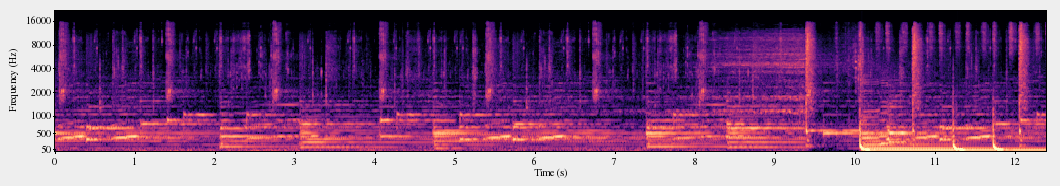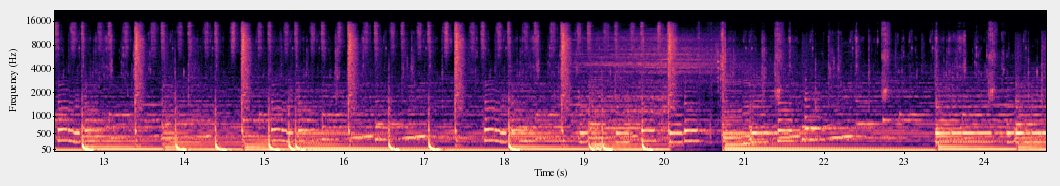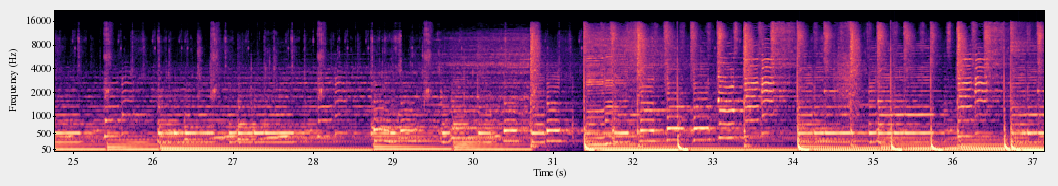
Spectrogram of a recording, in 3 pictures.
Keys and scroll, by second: 10.5 alt+v, 13.6 r, 16.1 7, 16.2 2, 17.5 ctrl+d, 17.6 ctrl+d, 17.8 ctrl+d, 18.3 v, 28.0 a, 30.2 alt+v, 33.2 v.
